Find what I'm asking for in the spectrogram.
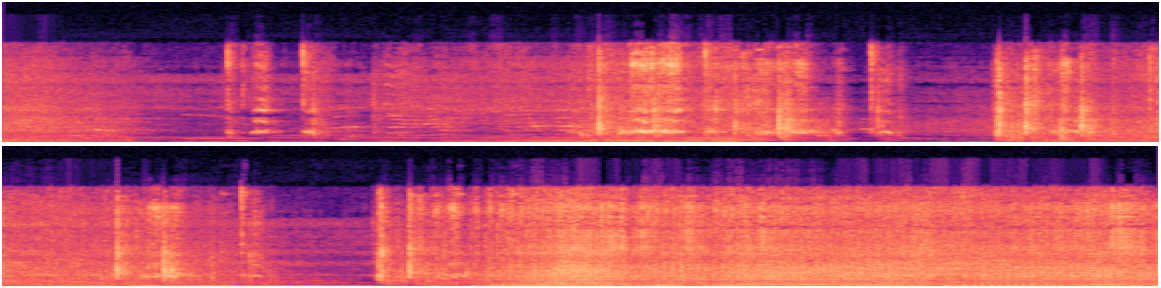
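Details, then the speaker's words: Yamaha Mio Sporty scooter that broke down because it ran out of fuel, restarted after refueling: small engine fires and holds a steady buzzing run with no misfire or stumble; normal running. "contact OK bro, the engine is already on."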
